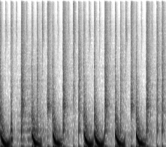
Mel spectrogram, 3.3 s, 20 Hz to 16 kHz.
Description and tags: Hardbass
Hardstyle
Loops
140 BPM
140, BPM, Hardbass, Hardstyle, Loops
